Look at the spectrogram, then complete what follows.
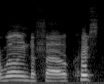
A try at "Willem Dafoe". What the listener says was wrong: Willem Dafoe. you said William.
